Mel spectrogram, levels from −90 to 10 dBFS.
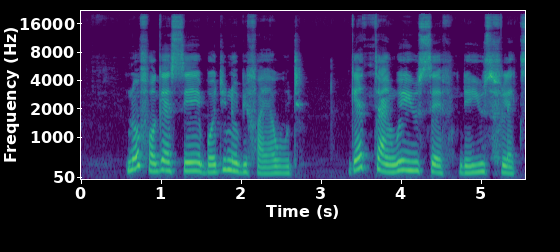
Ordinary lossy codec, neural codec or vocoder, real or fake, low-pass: none; none; real; none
